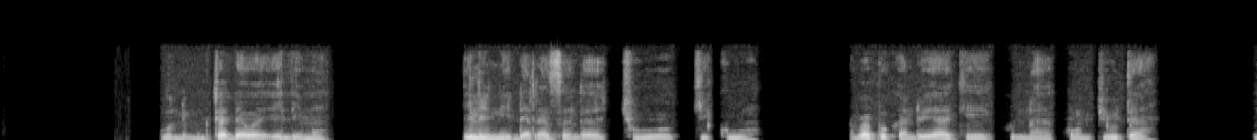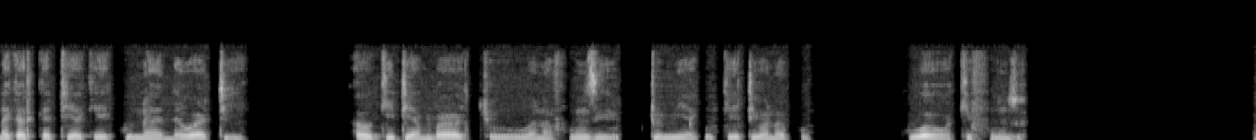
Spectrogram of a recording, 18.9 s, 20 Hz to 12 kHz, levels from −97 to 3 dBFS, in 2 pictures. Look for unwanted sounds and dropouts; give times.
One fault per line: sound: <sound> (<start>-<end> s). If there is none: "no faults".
no faults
